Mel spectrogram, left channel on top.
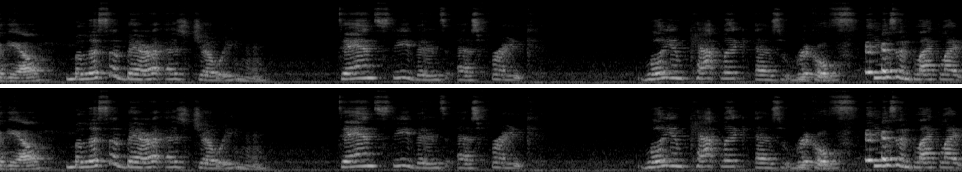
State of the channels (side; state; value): both; identical; correlation 1.00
